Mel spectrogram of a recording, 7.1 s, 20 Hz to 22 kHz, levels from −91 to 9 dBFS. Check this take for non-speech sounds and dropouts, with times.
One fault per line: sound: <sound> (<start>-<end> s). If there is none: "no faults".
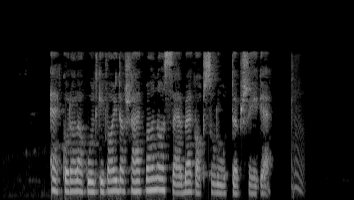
sound: throat clearing (5.8-6.1 s)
